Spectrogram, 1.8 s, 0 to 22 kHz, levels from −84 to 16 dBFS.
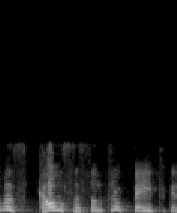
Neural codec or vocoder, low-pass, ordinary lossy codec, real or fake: vocoder, 22.05 kHz, 80 mel bands, WaveNeXt; 7.2 kHz; none; fake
